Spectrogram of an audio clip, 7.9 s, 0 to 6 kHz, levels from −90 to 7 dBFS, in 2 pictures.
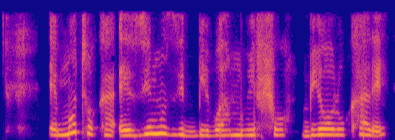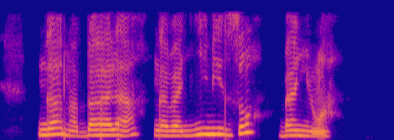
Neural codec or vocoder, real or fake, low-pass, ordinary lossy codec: codec, 24 kHz, 6 kbps, HILCodec; fake; 5.4 kHz; MP3, 48 kbps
